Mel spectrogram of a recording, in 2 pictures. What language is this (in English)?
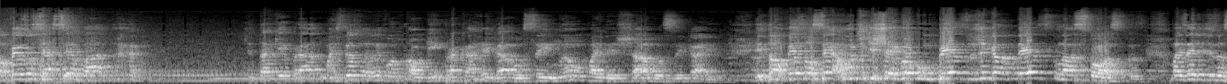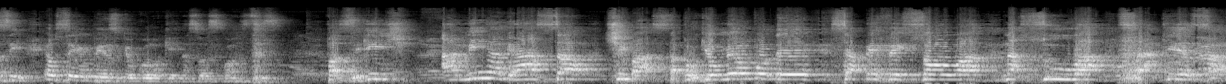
Portuguese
